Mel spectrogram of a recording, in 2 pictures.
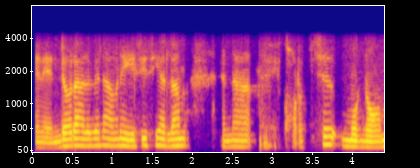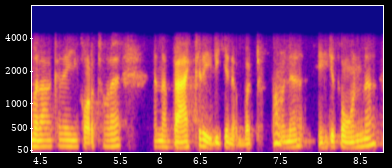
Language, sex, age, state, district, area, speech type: Malayalam, male, 18-30, Kerala, Idukki, rural, conversation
